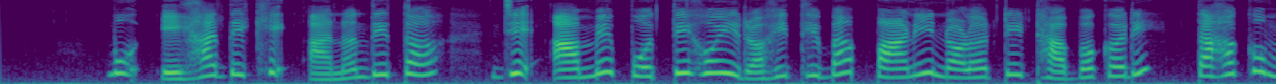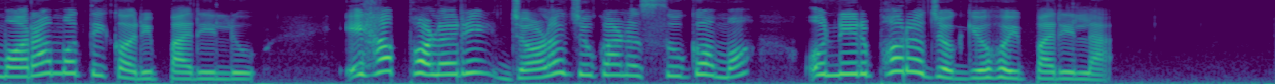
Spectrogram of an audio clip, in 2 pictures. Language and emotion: Odia, happy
